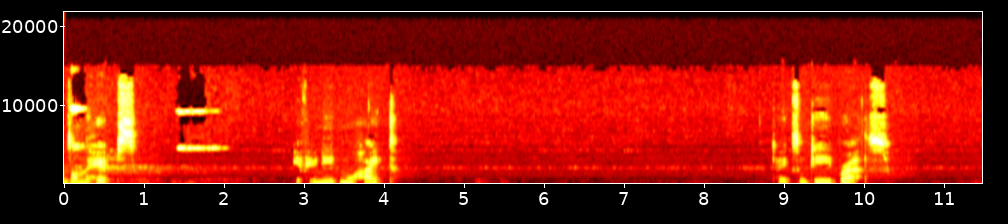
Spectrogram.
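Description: A woman speaks calmly and close up.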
